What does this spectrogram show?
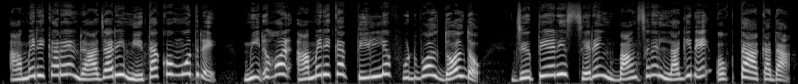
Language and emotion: Santali, angry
